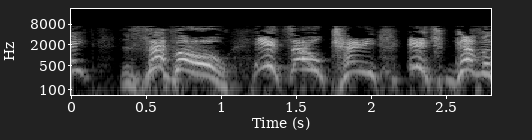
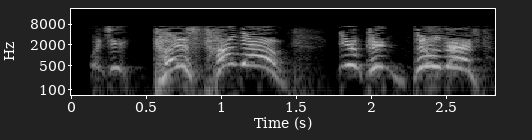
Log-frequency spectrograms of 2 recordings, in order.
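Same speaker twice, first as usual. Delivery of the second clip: high, loud, fast gleeful order; mock gleeful order; 11 semitones higher, 5 dB louder than usual. To bullies in a satirical rant, a gleeful loud order. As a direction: bark it out like a cheerful decree.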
